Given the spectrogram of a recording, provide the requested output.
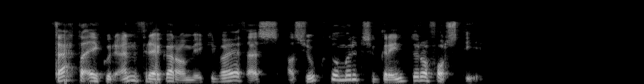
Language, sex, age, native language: Icelandic, male, 30-39, Icelandic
